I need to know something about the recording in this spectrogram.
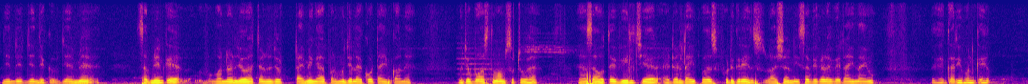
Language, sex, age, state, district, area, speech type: Sindhi, male, 60+, Delhi, South Delhi, urban, spontaneous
